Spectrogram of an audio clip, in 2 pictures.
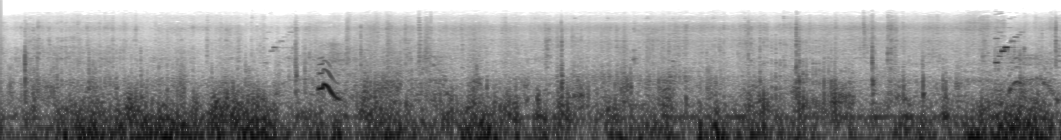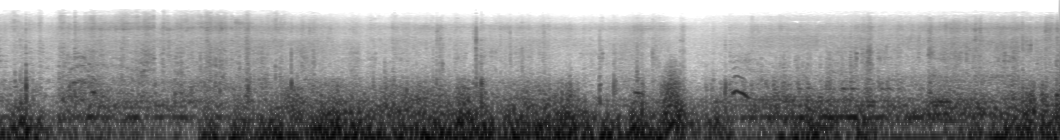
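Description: Wind rumbling on the helmet camera's microphone, a steady low buffeting through the whole stretch.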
